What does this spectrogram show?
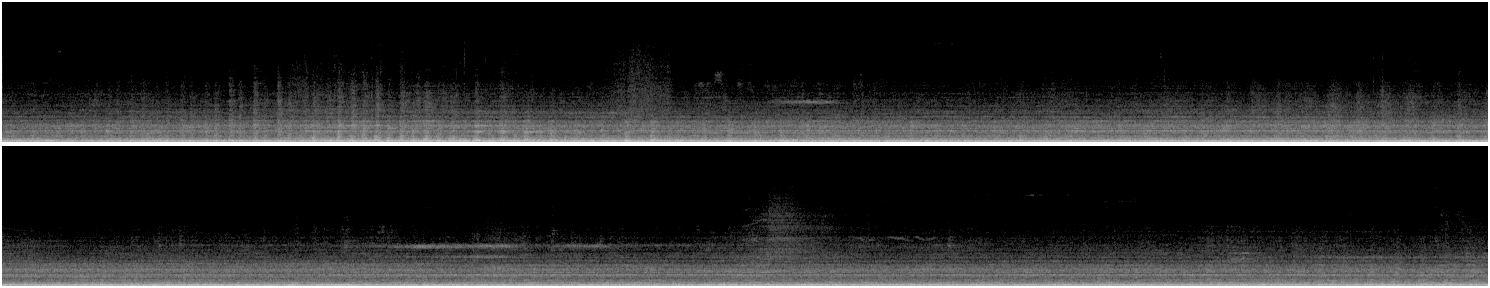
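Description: Freight cars of a long freight train, covered hoppers and tank cars, rolling past at a grade crossing, making a steady noise of wheels on rail.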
